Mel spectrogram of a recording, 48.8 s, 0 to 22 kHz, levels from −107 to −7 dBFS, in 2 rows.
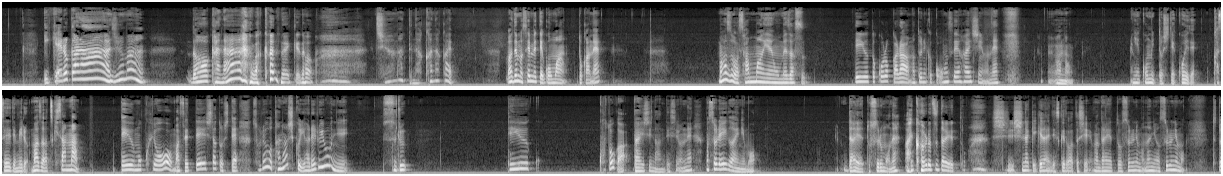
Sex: female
